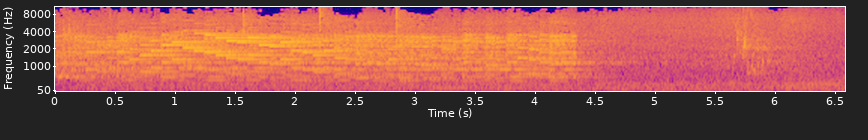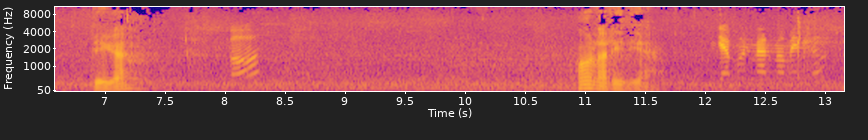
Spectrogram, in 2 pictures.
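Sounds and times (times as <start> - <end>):
melodic mobile phone ringtone: 0.0 - 4.5
speech: 6.9 - 7.4, 11.0 - 11.7.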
